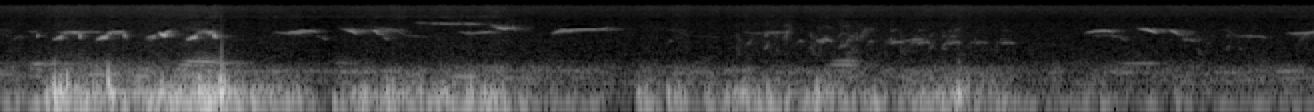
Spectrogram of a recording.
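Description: Short, high bird chirps scattered throughout, over a low rumble that is heaviest in the first two seconds.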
